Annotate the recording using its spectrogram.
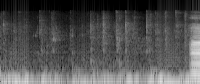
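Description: Typing on a computer keyboard: a quick, uneven run of key clicks, about ten keystrokes over two seconds.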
